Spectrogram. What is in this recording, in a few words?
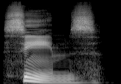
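"seems", US English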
